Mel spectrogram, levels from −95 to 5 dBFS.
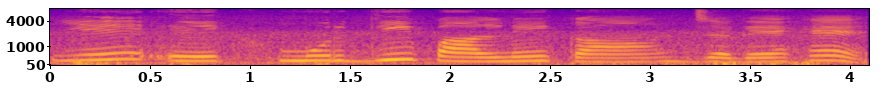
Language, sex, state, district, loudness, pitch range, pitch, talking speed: Hindi, female, Punjab, Fazilka, -15 LUFS, 220-260 Hz, 245 Hz, 100 wpm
